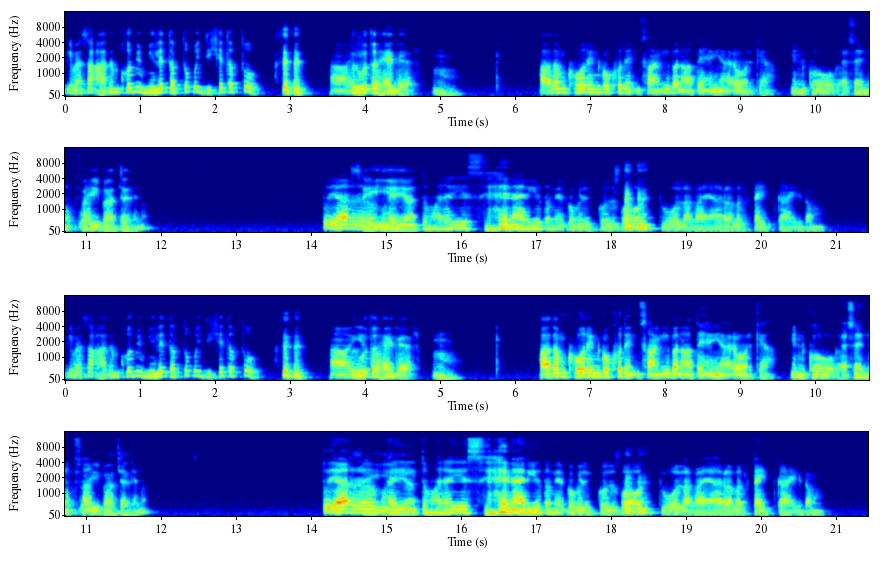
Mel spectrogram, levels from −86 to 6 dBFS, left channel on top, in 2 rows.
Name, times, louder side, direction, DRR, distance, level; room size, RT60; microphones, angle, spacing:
voice 1, 0.0-2.5 2.9-3.2 3.8-4.6 10.9-11.6 14.7-15.4 18.2-18.5, left 2 dB, 40° left, 0.7 m, -29 dB
voice 2, 3.5-4.6 4.9-5.2 6.3-11.8 14.2-20.8, right 4 dB, 65° right, 0.6 m, -27 dB
8.5 x 3.7 x 3.0 m
head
